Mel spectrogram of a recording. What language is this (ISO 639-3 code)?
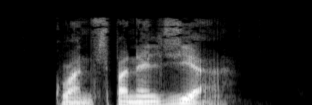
cat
